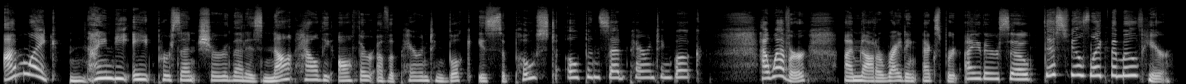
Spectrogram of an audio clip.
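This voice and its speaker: A middle-aged woman reading her own audiobook in a conversational, snarky way, with playful deadpan asides. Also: mid-range voice, normal speed, no echo, clean studio sound. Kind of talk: scripted audiobook narration, conversational.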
